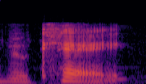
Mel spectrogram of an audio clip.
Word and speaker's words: Bucket: I sent you this bucket loves me and also it's pronounced bouquet a bit of an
